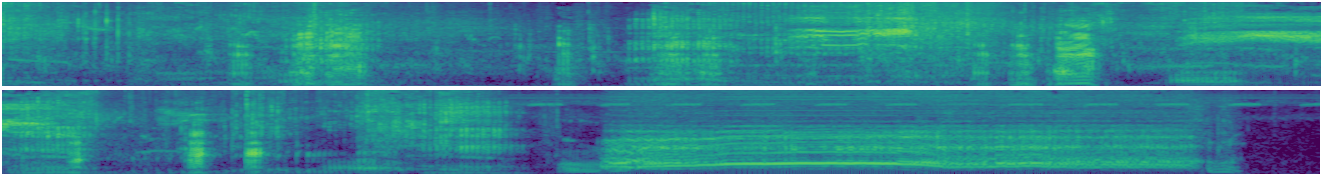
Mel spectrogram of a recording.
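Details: Common warthog heard amid a stretch of scattered noisy bursts and thumps, ending with a loud, drawn-out tonal squeal that arches up and down over about three seconds.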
